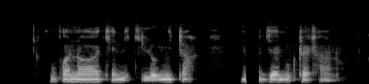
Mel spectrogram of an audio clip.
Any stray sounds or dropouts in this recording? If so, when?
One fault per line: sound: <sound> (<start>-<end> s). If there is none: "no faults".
sound: dropout (2.5-2.6 s)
